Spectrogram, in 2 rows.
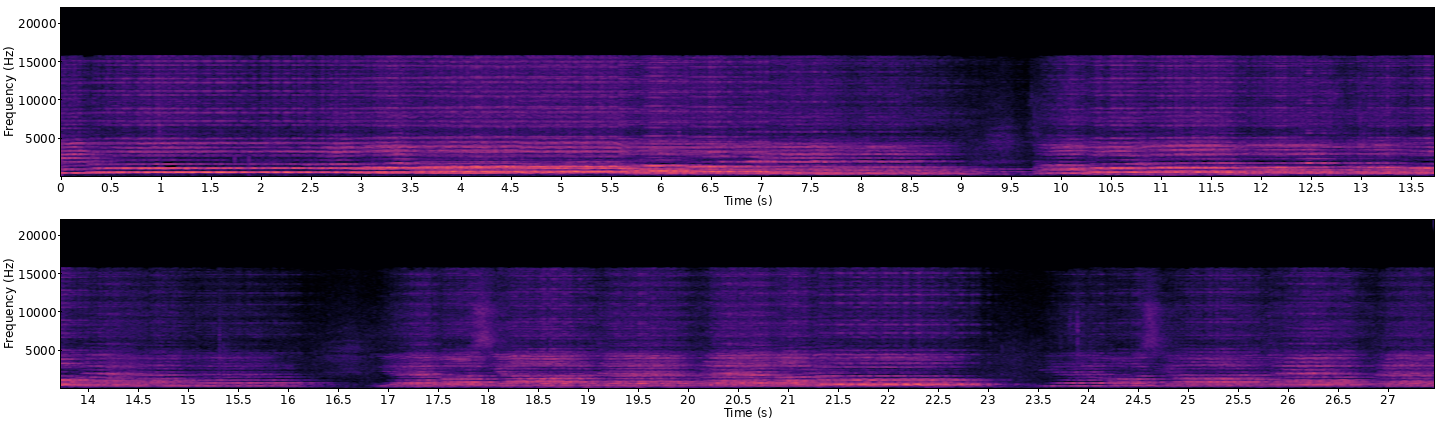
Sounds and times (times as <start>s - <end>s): Choir: 0.0s - 27.4s.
